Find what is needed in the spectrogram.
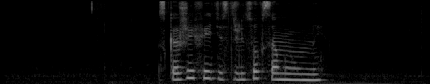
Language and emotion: Russian, neutral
